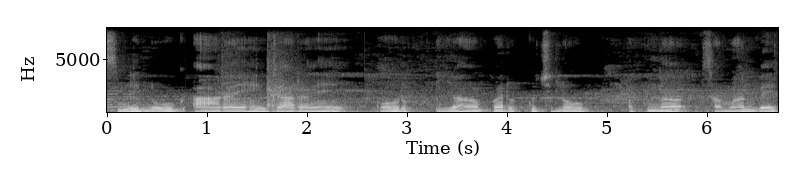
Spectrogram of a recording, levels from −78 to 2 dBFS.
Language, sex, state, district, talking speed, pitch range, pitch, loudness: Hindi, male, Bihar, Sitamarhi, 150 wpm, 125-145 Hz, 135 Hz, -17 LUFS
